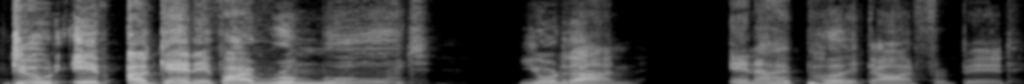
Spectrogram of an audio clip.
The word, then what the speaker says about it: Jordan: Jordan Osorio, I think it's pronounced Jordan, actually.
